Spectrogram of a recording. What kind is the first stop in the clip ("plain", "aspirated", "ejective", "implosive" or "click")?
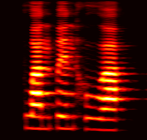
plain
